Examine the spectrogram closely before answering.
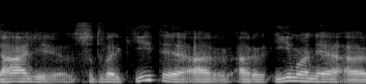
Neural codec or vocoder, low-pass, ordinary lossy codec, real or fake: codec, 16 kHz, 4.8 kbps, FACodec; 7.2 kHz; AAC, 32 kbps; fake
